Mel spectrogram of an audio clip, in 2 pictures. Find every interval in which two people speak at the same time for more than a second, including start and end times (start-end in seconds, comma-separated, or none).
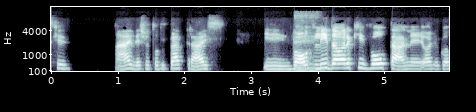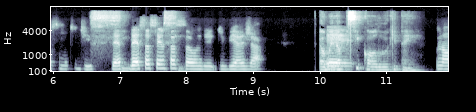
6.5-8.1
